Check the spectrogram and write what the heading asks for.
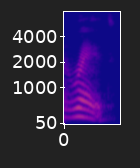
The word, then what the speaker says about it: read: super irregular porque miren se escribe read en presente read en pasado pero se pronuncia red read red entonces con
